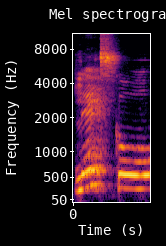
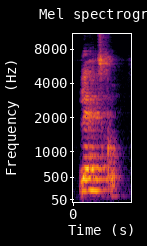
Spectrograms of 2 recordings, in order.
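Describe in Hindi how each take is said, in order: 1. यह खुशी भरे लहजे में बोला गया है। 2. यह बिना किसी भाव के, सपाट ढंग से बोला गया है। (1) "प्यार से बोलना है कि चलो खुशी से" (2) "कोई एक्सप्रेशन नहीं है"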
